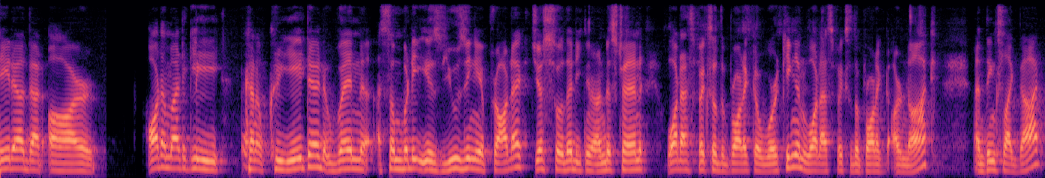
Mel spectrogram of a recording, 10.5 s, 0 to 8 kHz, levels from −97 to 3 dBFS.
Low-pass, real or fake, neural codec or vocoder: 7.2 kHz; fake; autoencoder, 48 kHz, 128 numbers a frame, DAC-VAE, trained on Japanese speech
